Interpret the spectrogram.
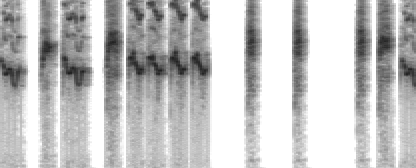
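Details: Lure recording of a sooty-headed bulbul in lively song to attract wild bulbuls: loud, bubbly warbled phrases with wavering notes, followed by single spaced chirps and a closing warble.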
